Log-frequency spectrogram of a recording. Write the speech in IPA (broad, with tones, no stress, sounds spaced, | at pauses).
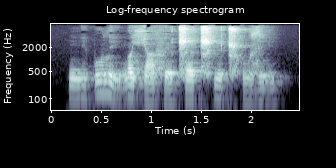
ŋ i˨ p u˦ l i˨ ŋ ʌ˦ ç a˨˦ f e˨ ʈ͡ʂ ɛ˦ ʈ͡ʂʰ i˦ ʈ͡ʂʰ u˨ z i˦˨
